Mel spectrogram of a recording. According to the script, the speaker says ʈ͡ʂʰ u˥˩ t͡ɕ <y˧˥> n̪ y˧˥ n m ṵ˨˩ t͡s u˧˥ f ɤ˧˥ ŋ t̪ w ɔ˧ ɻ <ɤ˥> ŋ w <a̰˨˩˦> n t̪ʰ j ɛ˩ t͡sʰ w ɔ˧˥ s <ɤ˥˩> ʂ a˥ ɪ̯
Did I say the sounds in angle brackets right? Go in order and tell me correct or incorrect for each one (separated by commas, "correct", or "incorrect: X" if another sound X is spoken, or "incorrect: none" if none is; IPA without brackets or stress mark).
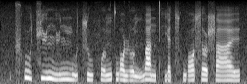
incorrect: y˥, incorrect: ɤ̰˨˩, incorrect: a˥˩, correct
